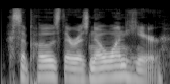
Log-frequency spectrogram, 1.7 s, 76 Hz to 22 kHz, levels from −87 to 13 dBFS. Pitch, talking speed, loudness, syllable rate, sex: 115 Hz, 245 wpm, -16 LUFS, 7.8 syllables/s, male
